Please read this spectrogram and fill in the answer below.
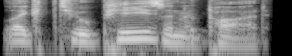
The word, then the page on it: like two peas in a pod: American English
